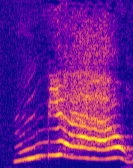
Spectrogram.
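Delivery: loud, high imitated cat yowl; cat scream. The cat suddenly screaming in labor, a loud high imitated yowl. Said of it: "Like, cat scream".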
